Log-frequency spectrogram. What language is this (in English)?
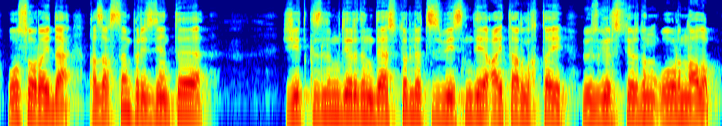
Kazakh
